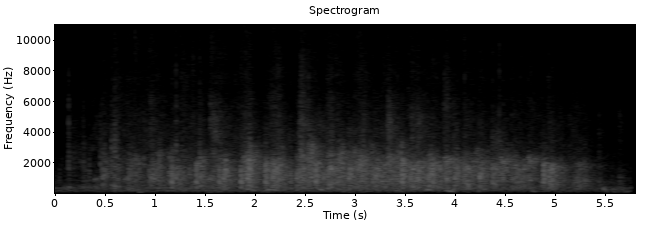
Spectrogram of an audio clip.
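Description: An audience at an evening art talk applauds steadily to welcome a speaker to the stage, a dense, even wash of clapping that holds for about six seconds at moderate volume.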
